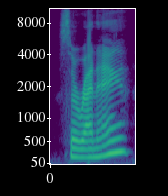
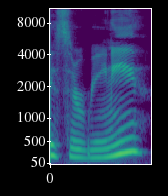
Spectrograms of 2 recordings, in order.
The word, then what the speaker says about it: Serene: we say her name when i was reading it i was saying serrene i believe from brandon it's supposed to be cerini oh okay i am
